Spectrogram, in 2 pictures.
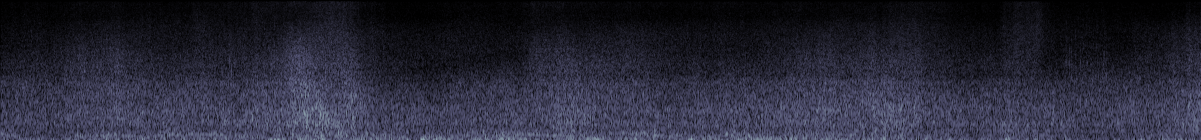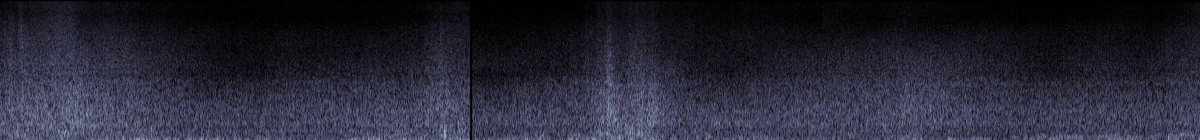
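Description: Sea waves breaking and washing in: a continuous rush that swells with each wave, about four seconds in, around sixteen seconds and again around twenty-three. A short sharp click comes just before the last swell.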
